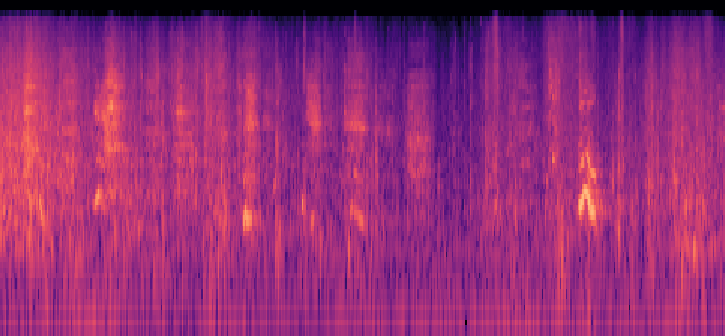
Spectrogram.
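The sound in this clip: Water splashing and sloshing as a person climbs out of water in a walled cave chamber, with a series of irregular splashes of varying strength and a sharper, louder burst near the end.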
